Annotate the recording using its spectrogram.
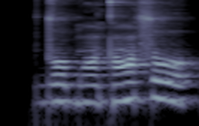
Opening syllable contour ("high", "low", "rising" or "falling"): low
